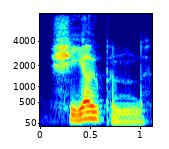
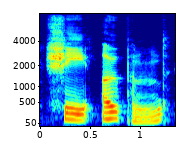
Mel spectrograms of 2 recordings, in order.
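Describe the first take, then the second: First: A y sound joins the two words. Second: No y sound joins the two words.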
